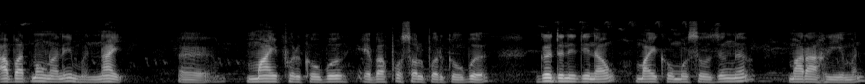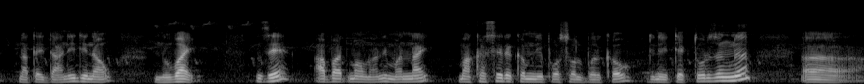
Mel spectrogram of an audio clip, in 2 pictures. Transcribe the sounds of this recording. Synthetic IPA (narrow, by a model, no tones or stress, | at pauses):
abat̚mawnanɯjmɯnːaj | majpʰɯɾkʰɯwbɯebapʰɔsɔlpʰɯɾkʰɯwbɯ | ɡɯdɯnidinawmajkʰɯwmɯsɯwzɯŋnɯmaɾaɦɯjɯmɯnːatʰajdanidinawnubaj | ze | a̰bat̚mawnanijmɯnːaj | makʰaseɾɯkʰɯmnipʰɔsɔlpɯɾkʰɯwdinajtek̚tɔɾzɯŋnɯ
